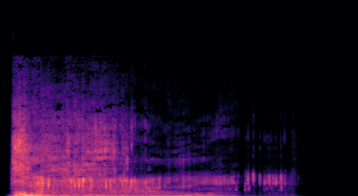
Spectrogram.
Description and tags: An ogre like beast
beast, beasts, creature, creatures, creepy, growl, growls, horror, monster, noises, processed, scary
